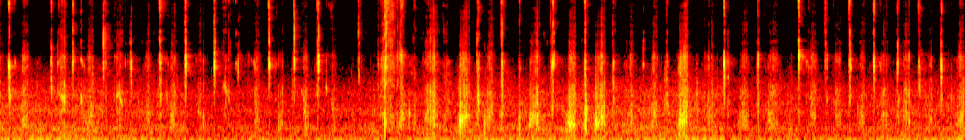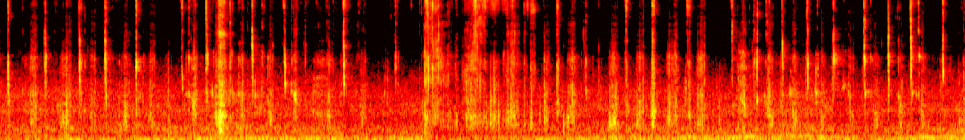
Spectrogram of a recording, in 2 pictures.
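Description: A person chewing raw cucumber: a steady run of crisp, wet crunching clicks, a few louder than the rest.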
